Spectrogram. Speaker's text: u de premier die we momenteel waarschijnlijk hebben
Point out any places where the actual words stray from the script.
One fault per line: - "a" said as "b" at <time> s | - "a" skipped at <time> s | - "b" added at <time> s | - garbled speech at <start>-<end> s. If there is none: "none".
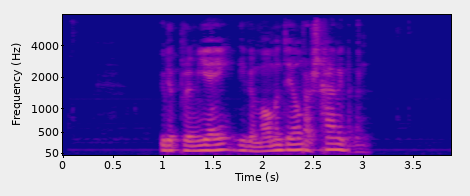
none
